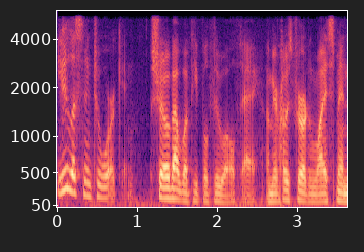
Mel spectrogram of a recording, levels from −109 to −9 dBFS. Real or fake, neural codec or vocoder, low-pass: fake; codec, 16 kHz in and 24 kHz out, 0.6 kbps, FocalCodec, streaming, 2048 codes; 5.4 kHz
